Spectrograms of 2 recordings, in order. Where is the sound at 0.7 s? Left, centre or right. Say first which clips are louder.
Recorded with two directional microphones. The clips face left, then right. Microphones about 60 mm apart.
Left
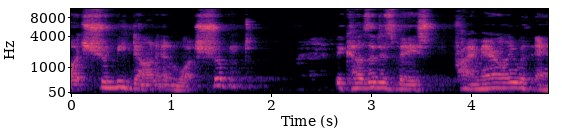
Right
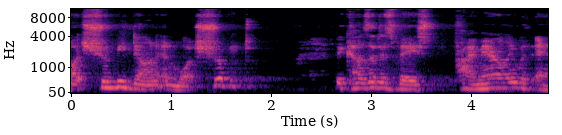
Right 3 dB; centre.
